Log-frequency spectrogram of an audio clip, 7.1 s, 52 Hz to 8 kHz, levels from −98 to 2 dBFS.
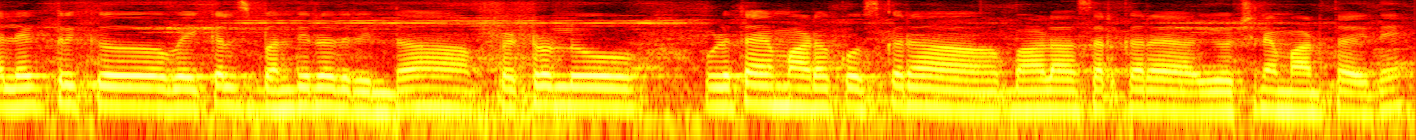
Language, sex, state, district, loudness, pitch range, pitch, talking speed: Kannada, female, Karnataka, Raichur, -13 LUFS, 155-175 Hz, 165 Hz, 70 wpm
